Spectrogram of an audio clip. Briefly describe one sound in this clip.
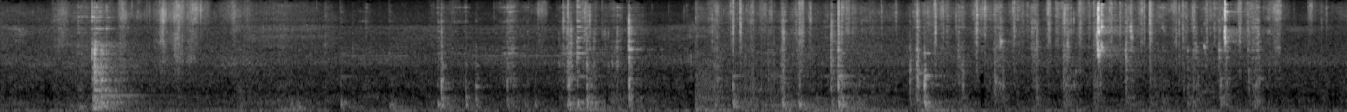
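Metal parts clink and scrape.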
